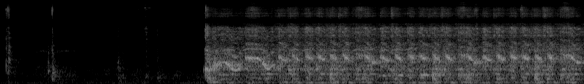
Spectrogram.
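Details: 1979 Corvette with new glasspack mufflers, started after sitting a few days with the choke not hooked up: quiet clicks, then an even, mild rumbling idle that sounds better than before, with no lifter noise. There is an exhaust leak on one side.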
